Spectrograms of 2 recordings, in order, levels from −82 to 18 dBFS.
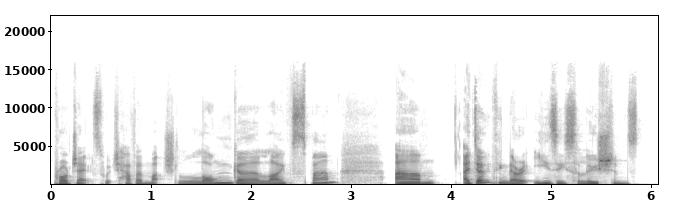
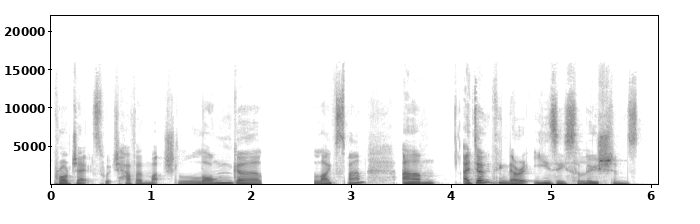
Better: first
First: none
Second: audio freezing; at 2 s for 0.5 s

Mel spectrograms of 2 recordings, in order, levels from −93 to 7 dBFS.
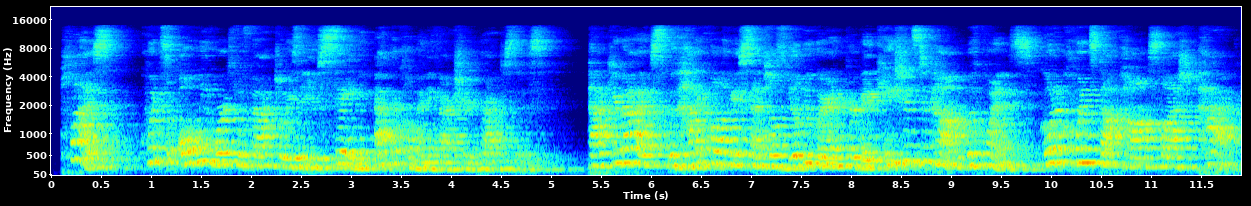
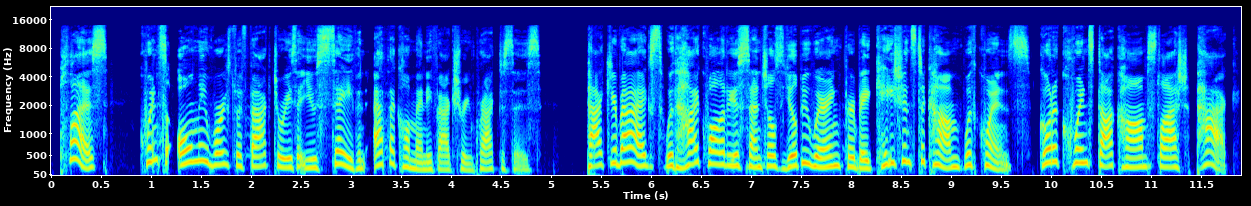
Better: second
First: room echo; strong; dies away in 1.3 s // off-mic speech; far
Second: none

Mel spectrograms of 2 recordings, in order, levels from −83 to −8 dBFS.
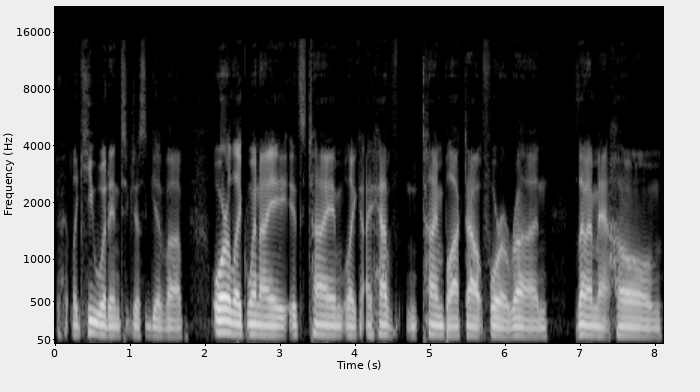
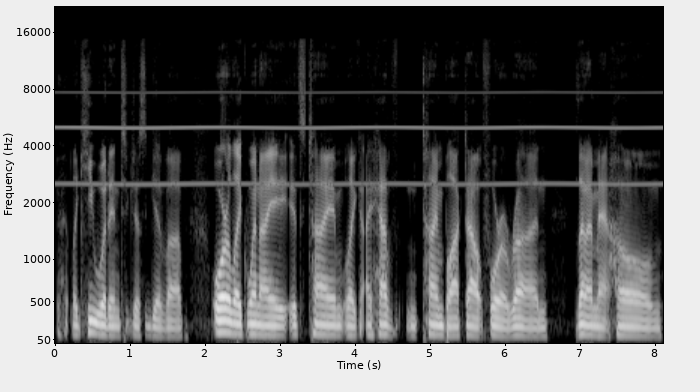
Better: first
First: none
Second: high-pitched whine; noticeable; throughout; 5 kHz, 15 dB below the speech

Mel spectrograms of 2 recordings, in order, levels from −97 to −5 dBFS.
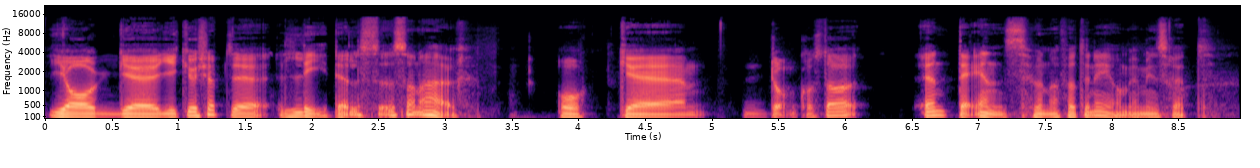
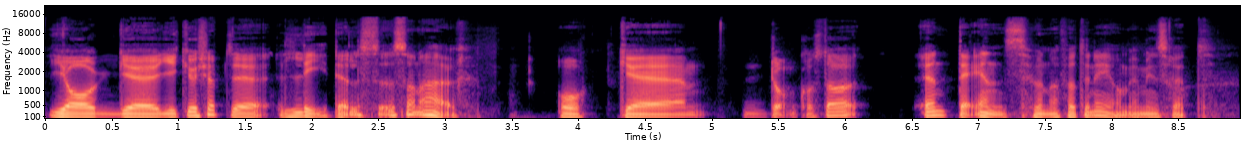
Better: neither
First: none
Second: none

